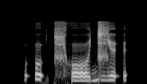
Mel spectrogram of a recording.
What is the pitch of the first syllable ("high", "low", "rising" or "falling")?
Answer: high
